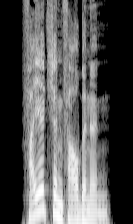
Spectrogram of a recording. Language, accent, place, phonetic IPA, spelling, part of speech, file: German, Germany, Berlin, [ˈfaɪ̯lçənˌfaʁbənən], veilchenfarbenen, adjective, De-veilchenfarbenen.ogg
- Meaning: inflection of veilchenfarben: 1. strong genitive masculine/neuter singular 2. weak/mixed genitive/dative all-gender singular 3. strong/weak/mixed accusative masculine singular 4. strong dative plural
